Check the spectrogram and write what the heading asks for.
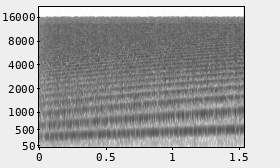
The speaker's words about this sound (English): No, the siren? We don't need it. We don't need it.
